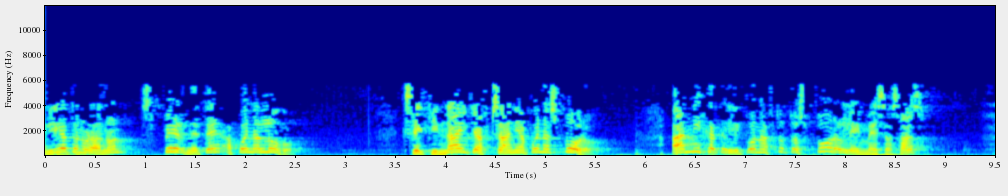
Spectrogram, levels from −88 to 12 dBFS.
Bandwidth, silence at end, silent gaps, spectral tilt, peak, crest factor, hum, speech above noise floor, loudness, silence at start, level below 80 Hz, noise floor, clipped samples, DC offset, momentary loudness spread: 6 kHz; 0.65 s; none; -7 dB/octave; -4 dBFS; 18 dB; none; 35 dB; -21 LUFS; 0 s; -42 dBFS; -55 dBFS; under 0.1%; under 0.1%; 9 LU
